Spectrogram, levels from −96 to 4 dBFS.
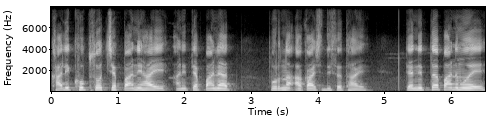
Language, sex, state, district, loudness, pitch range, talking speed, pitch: Marathi, male, Maharashtra, Pune, -15 LUFS, 140-165 Hz, 145 wpm, 150 Hz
